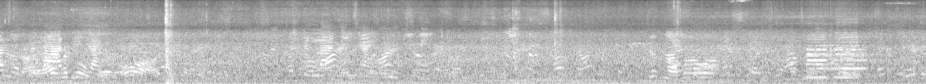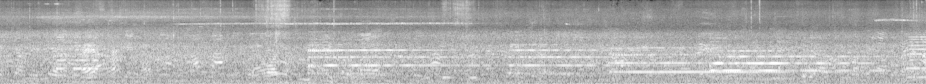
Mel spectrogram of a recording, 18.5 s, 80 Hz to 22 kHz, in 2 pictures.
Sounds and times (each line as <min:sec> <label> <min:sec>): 0:00.0 Very many people and tourists 0:18.5
0:12.2 Bell tower 0:18.4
